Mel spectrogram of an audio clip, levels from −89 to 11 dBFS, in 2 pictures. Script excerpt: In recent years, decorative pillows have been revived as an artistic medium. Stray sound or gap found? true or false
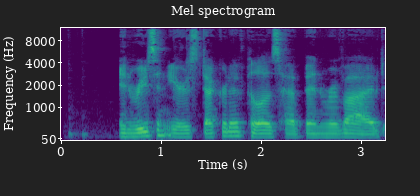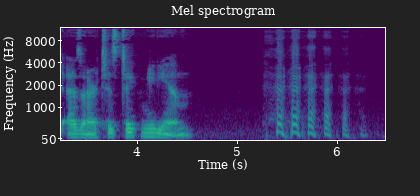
true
